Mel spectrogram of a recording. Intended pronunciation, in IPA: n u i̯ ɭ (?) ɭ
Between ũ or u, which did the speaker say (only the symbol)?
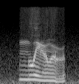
ũ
